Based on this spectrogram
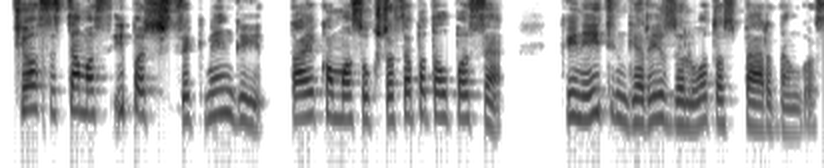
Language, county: Lithuanian, Vilnius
